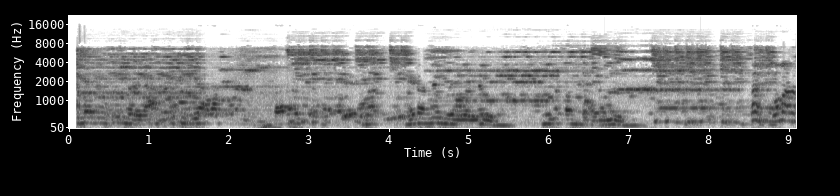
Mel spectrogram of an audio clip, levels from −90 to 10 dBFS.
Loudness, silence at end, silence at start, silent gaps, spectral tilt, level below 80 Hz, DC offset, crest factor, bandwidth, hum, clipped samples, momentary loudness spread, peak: -10 LUFS; 0 s; 0.1 s; none; -2 dB/octave; -44 dBFS; under 0.1%; 12 dB; 13 kHz; none; under 0.1%; 4 LU; 0 dBFS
